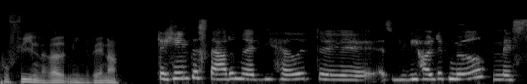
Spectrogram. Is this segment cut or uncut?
uncut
